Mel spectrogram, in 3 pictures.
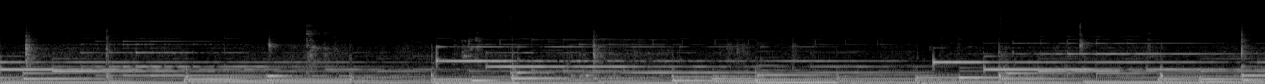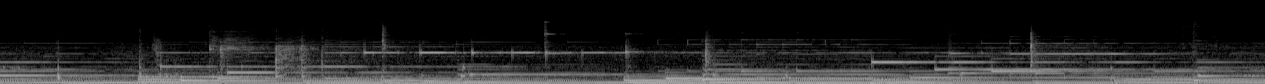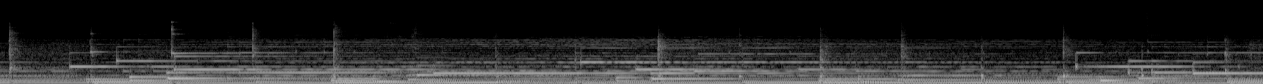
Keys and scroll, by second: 1.6 b, 17.6 e, 24.7 b.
